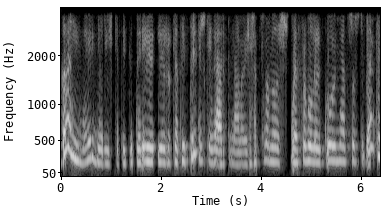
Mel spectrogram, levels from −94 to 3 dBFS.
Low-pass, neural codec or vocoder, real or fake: 3.6 kHz; codec, 24 kHz, 1.5 kbps, HILCodec; fake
